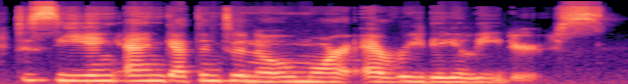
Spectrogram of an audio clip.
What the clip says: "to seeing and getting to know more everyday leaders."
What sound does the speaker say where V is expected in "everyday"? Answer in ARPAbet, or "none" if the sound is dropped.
V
